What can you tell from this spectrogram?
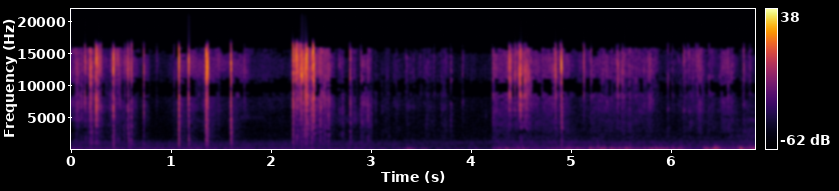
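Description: Clear plastic transfer tape crinkling and crackling as a vinyl decal is pressed onto a bicycle frame tube and the tape is worked off, a string of short, sharp crackles. A low rumble grows louder in the second half.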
